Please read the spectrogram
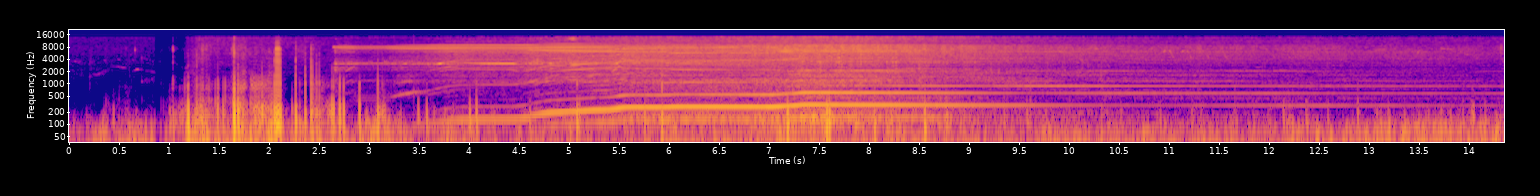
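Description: Electric motor and propeller of a Ben Buckle Double Diamond model plane (electric conversion) throttling up for takeoff, its hum rising in pitch in steps, then holding steady at full power while fading as the plane climbs away. A few knocks sound in the first two seconds, before the motor starts.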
